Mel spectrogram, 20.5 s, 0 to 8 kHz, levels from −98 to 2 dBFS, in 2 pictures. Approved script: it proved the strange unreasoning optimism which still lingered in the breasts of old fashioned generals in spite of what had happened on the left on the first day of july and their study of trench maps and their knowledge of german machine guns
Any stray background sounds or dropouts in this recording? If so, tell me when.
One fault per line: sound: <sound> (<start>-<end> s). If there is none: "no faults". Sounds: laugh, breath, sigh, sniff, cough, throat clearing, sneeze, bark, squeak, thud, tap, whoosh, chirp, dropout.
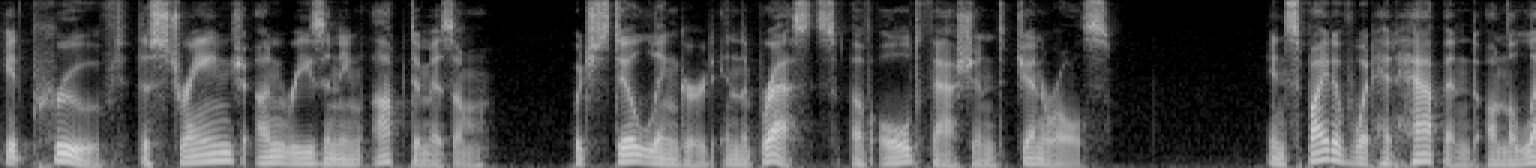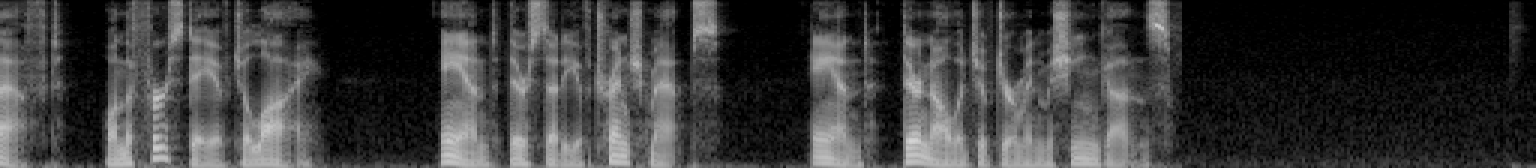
no faults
